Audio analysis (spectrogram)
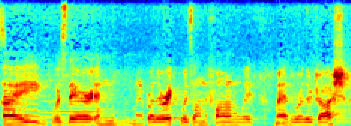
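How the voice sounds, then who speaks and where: A woman in her thirties telling a personal story in a quiet, measured way, in a living room. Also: fairly low pitch, completely flat delivery, soft background music, poor audio. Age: 30s. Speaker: grieving sister. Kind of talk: personal testimony.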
